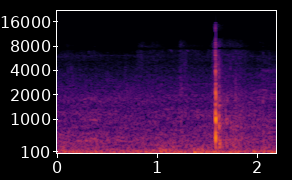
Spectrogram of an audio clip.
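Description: Tennis racket striking the ball on a serve: one sharp crack about a second and a half in.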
